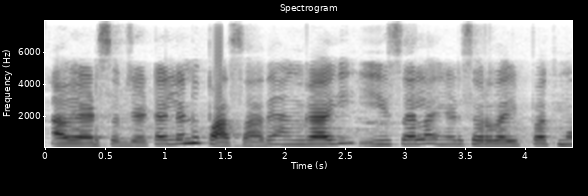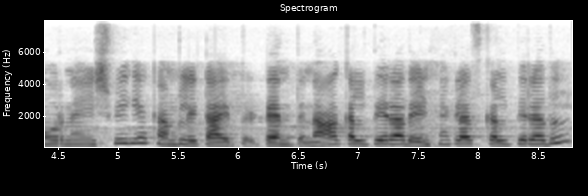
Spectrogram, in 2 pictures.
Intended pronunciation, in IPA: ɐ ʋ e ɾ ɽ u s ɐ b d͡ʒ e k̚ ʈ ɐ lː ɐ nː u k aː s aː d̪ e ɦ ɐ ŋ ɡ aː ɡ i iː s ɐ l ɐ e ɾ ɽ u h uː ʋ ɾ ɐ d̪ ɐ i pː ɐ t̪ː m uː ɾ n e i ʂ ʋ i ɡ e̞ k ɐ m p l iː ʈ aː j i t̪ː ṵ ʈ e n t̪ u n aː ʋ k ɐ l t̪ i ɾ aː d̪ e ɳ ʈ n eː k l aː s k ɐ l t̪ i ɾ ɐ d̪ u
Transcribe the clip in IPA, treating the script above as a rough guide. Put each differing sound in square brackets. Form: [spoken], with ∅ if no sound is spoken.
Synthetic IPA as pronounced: ɐ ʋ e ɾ ɽ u s ɐ b d͡ʒ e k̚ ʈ ɐ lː ɐ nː u [p] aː s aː d̪ e ɦ ɐ ŋ ɡ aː ɡ i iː s ɐ l ɐ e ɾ ɽ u [s] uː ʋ ɾ ɐ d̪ ɐ i pː ɐ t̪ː m uː ɾ n e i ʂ ʋ i ɡ e̞ k ɐ m p l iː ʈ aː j i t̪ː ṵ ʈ e n t̪ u n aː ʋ k ɐ l t̪ i ɾ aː d̪ e ɳ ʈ n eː k l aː s k ɐ l t̪ i ɾ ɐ d̪ u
